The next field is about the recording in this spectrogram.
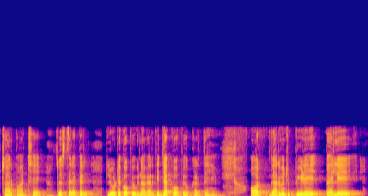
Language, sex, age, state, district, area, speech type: Hindi, male, 45-60, Madhya Pradesh, Jabalpur, urban, spontaneous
